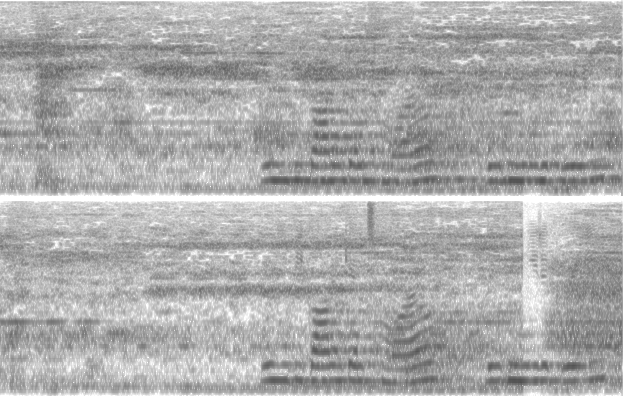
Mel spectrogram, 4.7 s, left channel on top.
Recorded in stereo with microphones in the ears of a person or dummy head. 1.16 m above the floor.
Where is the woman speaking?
80° right, 1.3 m.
